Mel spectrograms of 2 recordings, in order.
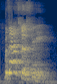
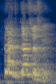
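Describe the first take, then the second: First: Said in the usual way. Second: "That, that's just me" said much higher; higher-pitched aside. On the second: Real, not acted. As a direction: lift "that's just me" up high, playful. Repeated aside, raised.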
